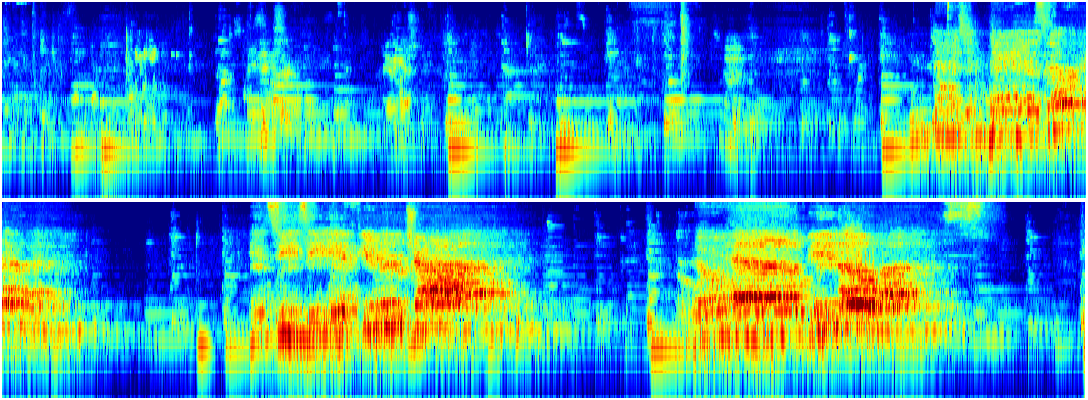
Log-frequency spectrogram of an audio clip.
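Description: A congregation singing a song together in unison, with a plucked string instrument accompanying. The first dozen seconds are quieter, mostly the instrument, and then the group singing swells in three loud phrases.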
